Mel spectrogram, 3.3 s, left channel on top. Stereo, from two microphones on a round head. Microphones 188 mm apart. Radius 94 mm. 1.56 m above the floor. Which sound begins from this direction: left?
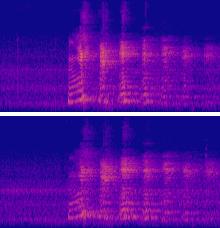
Laughter, at 1.0 s.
